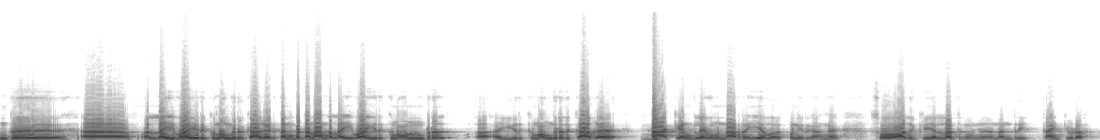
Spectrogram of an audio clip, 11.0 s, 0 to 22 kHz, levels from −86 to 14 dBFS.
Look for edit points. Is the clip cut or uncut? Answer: uncut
